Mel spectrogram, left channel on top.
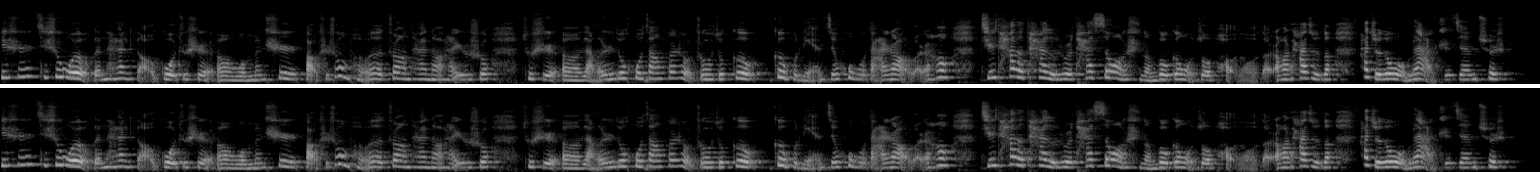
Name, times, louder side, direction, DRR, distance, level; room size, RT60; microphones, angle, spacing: voice 1, 0.0-15.0, equal, 5° left, 10 dB, 1.1 m, -31 dB
15.5 x 10.5 x 4.2 m, 0.38 s
head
